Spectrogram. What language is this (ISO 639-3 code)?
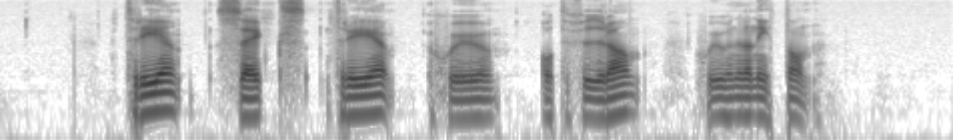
swe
